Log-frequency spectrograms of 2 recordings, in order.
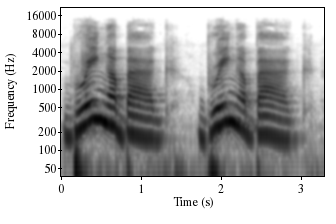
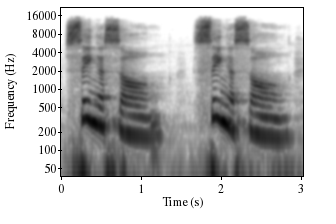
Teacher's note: So, you hear that nga in the middle. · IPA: /ŋ/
